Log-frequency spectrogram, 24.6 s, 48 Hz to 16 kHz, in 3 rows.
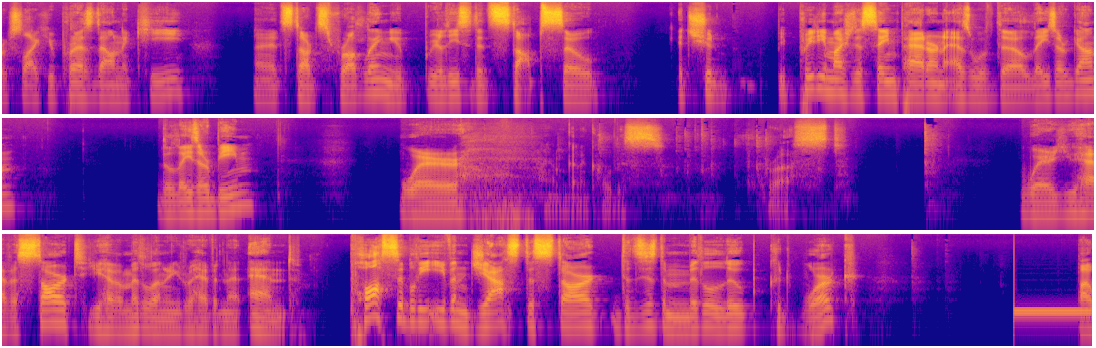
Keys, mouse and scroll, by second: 13.4-14.4 typing, 15.2 Return, 19.4 g, 20.7-22.0 drag, 23.3-24.5 drag, 24.5 space.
